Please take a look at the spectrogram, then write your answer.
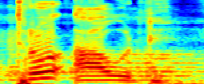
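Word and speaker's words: throughout: टी एस से पढ़ेंगे थ आर ओ यू जी एस को पढ़ेंगे टी आर से पढ़ेंगे र और ओ यू जी एस को ओ की मात्रा पढ़ेंगे यहां पर जो जी एच है या साइलेंट है और ओ यू टी को पढ़ेंगे आउट क्या पढ़ेंगे ओ यू से पढ़ेंगे आऊ टी से टो आउट हो गया तो इसे पढ़ेंगे थ्रो आउट इसे क्या पढ़ना है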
